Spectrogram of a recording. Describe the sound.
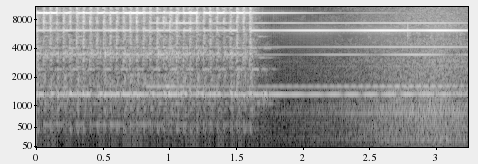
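A telephone rings for an incoming caller, one loud, bright, steady ring lasting about a second and a half, then dying away into quiet.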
